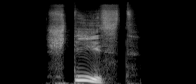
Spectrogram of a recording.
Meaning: second-person singular/plural preterite of stoßen
- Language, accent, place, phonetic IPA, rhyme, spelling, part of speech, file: German, Germany, Berlin, [ʃtiːst], -iːst, stießt, verb, De-stießt.ogg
